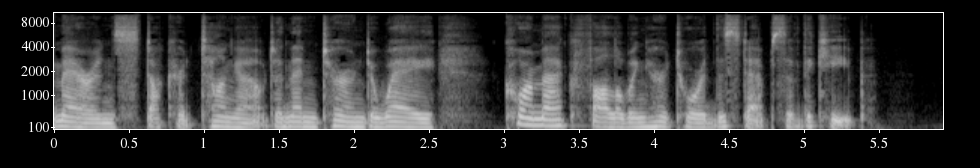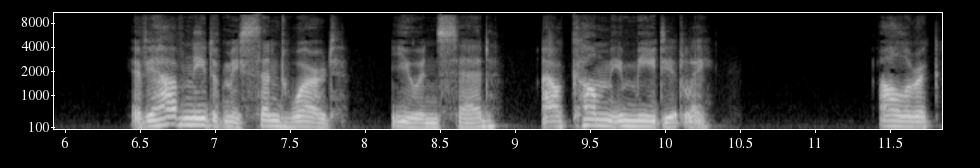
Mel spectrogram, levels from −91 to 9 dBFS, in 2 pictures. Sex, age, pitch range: female, 40-59, 125-155 Hz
